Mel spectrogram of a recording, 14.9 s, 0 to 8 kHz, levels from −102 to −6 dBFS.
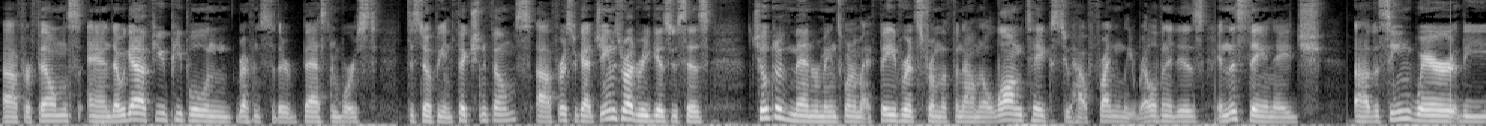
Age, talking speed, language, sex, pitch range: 30-49, 230 wpm, English, male, 115-135 Hz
